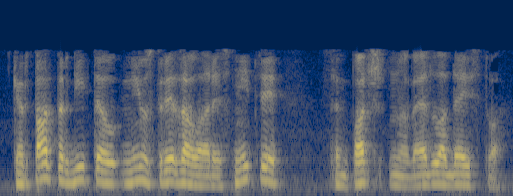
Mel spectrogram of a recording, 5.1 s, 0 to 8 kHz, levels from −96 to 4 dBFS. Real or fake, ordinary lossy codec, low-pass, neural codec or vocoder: fake; AAC, 16 kbps; 7.2 kHz; codec, 16 kHz in and 24 kHz out, 2.2 kbps, FireRedTTS-2 codec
